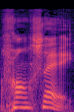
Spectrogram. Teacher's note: It's in the back of your throat, the French R. Français. It's back here.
